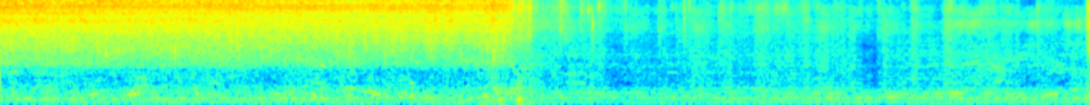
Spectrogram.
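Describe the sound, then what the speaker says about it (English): A kitchen tap runs strongly over a head of cabbage being rinsed, a steady hiss of splashing water that stops partway through, leaving faint handling noises. "let me wash the cabbage off."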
